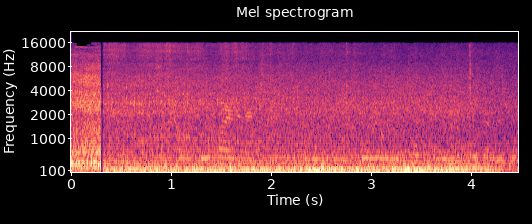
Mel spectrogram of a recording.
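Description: Wind buffeting the phone's microphone, a steady low rumble that starts abruptly a moment in, with faint voices in the background.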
